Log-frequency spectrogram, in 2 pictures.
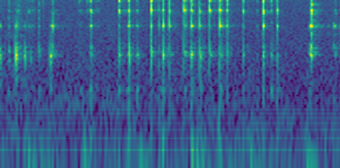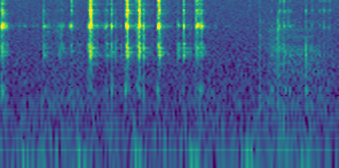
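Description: A pot filled with saved corks, given as a going-away present, is tapped in quick, irregular bursts. The taps give short, bright clinks with a high ringing tone that die away almost at once.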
